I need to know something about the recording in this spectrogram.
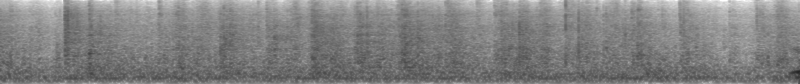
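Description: Popped popcorn being shaken from paper microwave-popcorn bags into rolled-paper cylinders: an irregular light patter and rustle of kernels and crinkling bags.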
